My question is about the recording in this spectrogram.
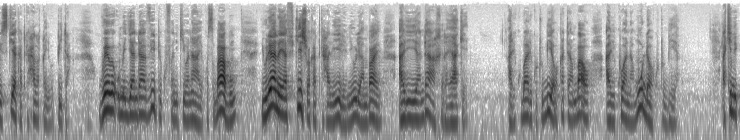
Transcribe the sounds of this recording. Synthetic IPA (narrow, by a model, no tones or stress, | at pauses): isi̥kiakati̥kḁhalaqailijɔpitḁ | wɛwɛʔumɛʄiandaːvipiku̥fanikiwanajɔkwasaɓaɓu | julɛanajɛjafi̥kiʃwakati̥kahalihilɛnijulɛambajɛaliːandaːxɛɾajakɛ | alikuɓalikutuɓiawakatiamba̰ɔalikuwanamuɗawaku̥tuɓia | lʔakini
